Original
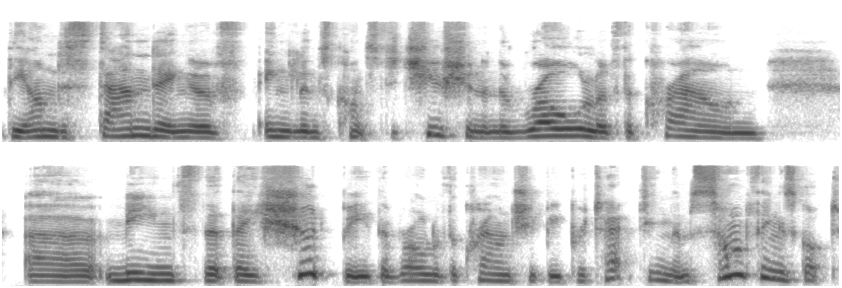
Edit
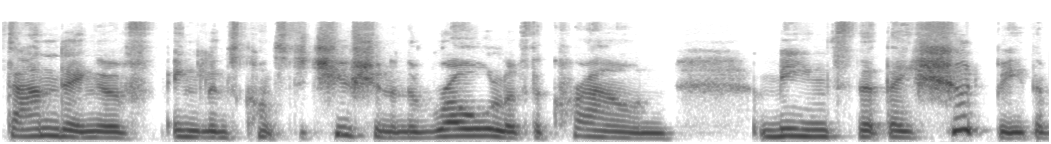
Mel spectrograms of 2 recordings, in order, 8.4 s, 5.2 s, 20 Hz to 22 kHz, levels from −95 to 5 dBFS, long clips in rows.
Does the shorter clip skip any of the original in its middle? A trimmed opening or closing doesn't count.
yes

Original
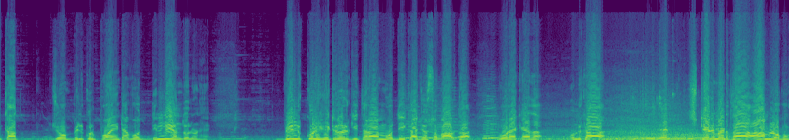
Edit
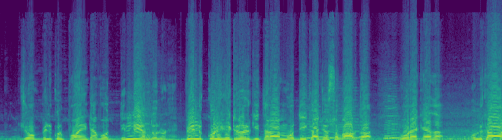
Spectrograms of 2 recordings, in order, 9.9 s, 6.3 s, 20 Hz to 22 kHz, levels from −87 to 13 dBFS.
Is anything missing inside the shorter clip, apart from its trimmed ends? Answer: yes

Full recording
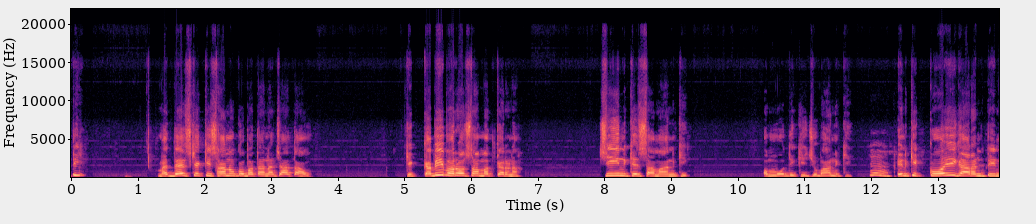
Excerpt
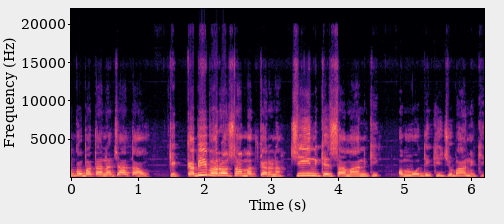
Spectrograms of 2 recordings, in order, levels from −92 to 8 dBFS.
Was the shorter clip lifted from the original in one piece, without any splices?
no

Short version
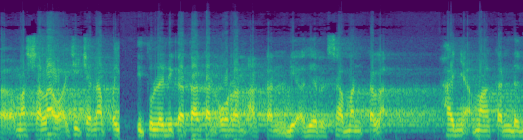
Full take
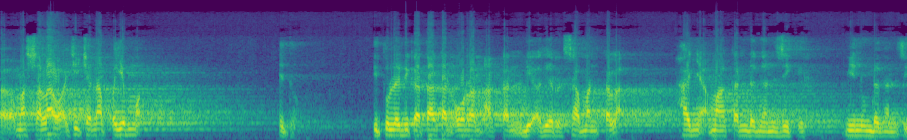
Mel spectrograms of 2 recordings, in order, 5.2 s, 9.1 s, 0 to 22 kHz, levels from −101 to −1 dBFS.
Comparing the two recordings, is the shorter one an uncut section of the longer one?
no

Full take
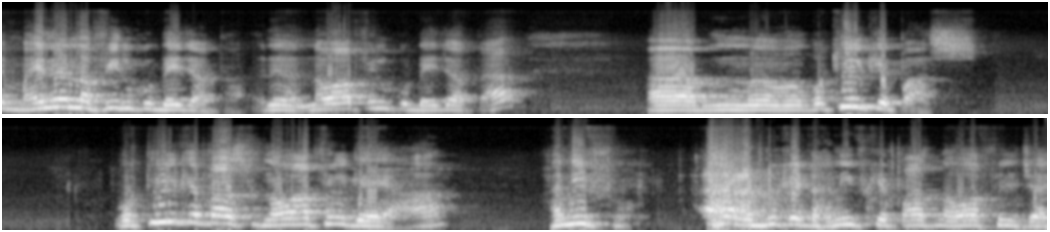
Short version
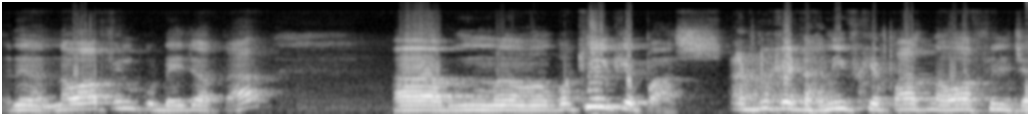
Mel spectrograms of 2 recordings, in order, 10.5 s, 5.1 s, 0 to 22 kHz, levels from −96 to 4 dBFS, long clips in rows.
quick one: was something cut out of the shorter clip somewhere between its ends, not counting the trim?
yes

